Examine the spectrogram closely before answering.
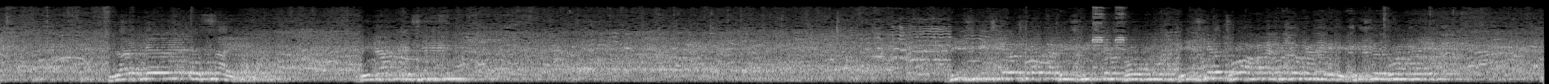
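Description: A large crowd of children murmurs and chatters outdoors.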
